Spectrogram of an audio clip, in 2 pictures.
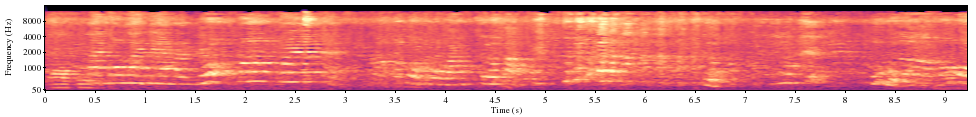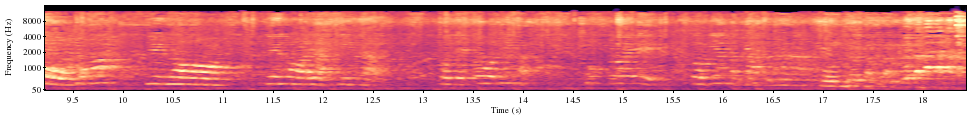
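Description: A crowd chatters and cheers nearby.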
